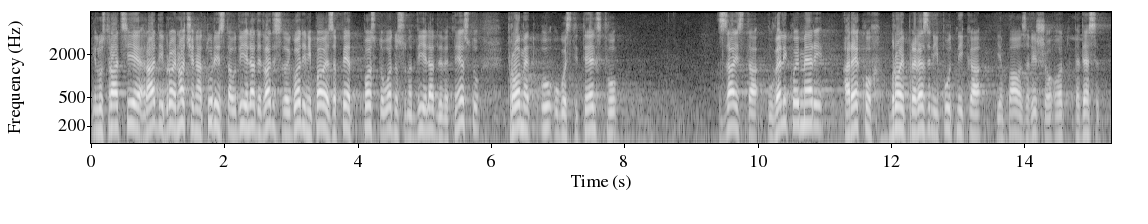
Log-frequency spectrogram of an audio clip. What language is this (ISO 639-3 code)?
srp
